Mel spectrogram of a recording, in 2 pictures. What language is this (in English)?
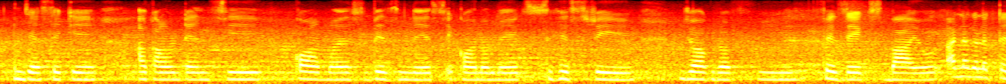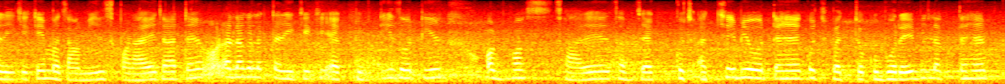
Urdu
